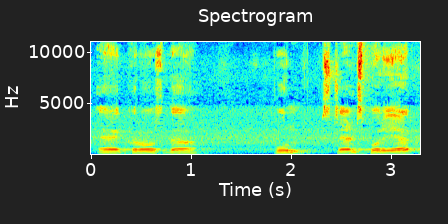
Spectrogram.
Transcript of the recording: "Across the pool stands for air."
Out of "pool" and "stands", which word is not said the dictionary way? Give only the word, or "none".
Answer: stands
